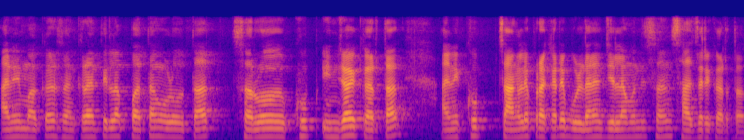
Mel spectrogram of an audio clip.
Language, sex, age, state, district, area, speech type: Marathi, male, 18-30, Maharashtra, Buldhana, urban, spontaneous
